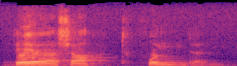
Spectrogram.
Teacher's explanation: The two strong stresses fall on the alliterating syllables fair, fund. The other two syllables receive less stress.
